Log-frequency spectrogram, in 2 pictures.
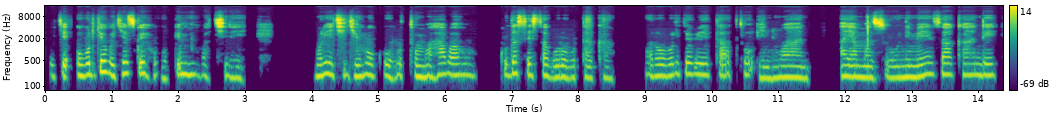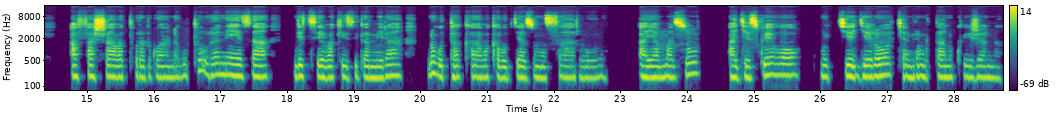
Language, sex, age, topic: Kinyarwanda, female, 36-49, government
